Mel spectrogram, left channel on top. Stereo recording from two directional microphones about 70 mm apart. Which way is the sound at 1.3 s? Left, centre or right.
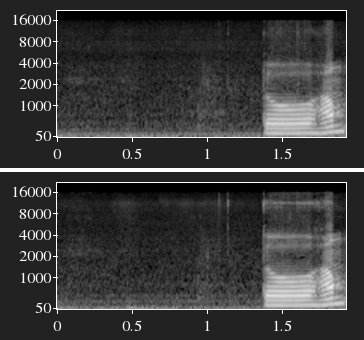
Right.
